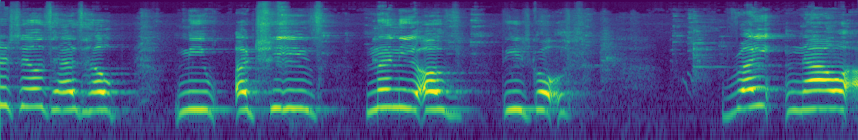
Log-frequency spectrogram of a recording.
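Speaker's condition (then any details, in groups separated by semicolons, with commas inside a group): Cerebral palsy; left hand and left side affected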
